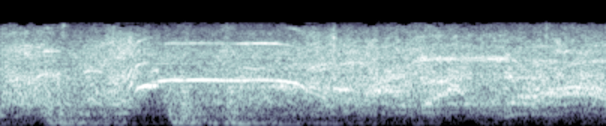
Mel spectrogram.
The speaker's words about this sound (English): This is not supposed to happen. Randy Savage. God damn. His equilibrium. Off as Elizabeth shrieks in horror.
